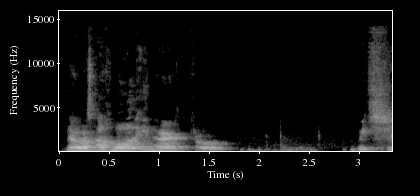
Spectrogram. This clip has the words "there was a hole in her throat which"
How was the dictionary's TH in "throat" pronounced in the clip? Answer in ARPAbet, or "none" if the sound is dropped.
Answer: T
